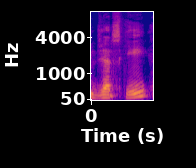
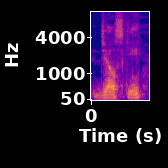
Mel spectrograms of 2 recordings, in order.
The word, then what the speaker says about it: Jelsky: you pronounce uh uh not like jetski but yet yes okay well i don't know how do you say your name jjelsky yes beautiful i'm learning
